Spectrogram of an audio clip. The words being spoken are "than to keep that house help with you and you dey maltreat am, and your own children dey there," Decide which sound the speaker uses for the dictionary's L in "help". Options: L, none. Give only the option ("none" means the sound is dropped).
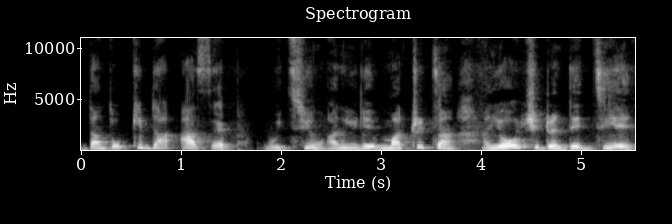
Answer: none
